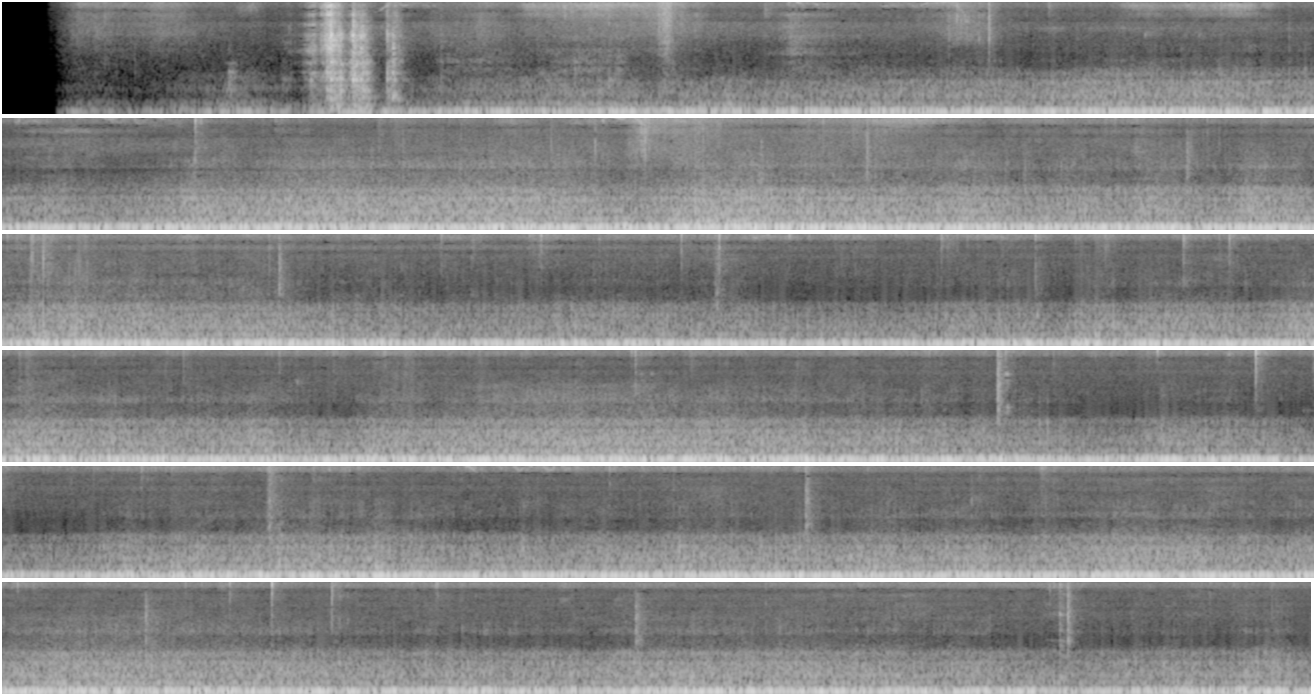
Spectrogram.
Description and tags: Opening up Woodburn door, flame whoosh building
